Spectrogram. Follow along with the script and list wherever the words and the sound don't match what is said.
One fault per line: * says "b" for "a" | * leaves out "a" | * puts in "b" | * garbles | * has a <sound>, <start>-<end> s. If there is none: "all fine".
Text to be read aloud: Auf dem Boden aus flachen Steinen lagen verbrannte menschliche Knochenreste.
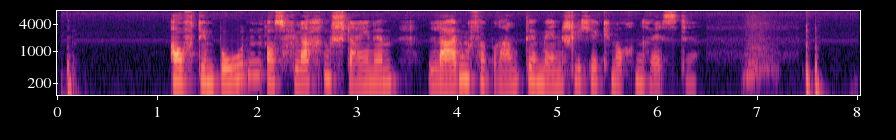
* has a whoosh, 6.8-7.3 s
